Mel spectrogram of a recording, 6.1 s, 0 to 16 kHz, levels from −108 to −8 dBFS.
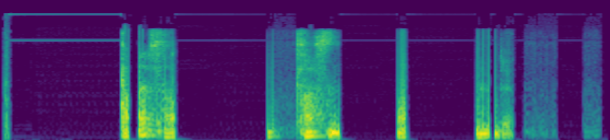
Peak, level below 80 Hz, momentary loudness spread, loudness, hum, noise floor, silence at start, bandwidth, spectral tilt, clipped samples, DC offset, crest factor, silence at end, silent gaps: -2 dBFS; -42 dBFS; 13 LU; -19 LUFS; 50 Hz at -40 dBFS; -85 dBFS; 0.05 s; 11.5 kHz; -6.5 dB/octave; under 0.1%; under 0.1%; 18 dB; 0.95 s; none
